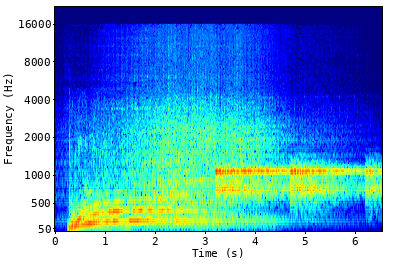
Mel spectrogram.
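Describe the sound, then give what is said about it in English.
A deep engine drone from commercial shipping starts abruptly and spins up into steady humming tones, joined midway by a higher whining pitch, ship machinery rumbling continuously underwater in the ocean, loud with no voices. “The one that we think about a lot with the species I study are the sounds generated from commercial shipping.”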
